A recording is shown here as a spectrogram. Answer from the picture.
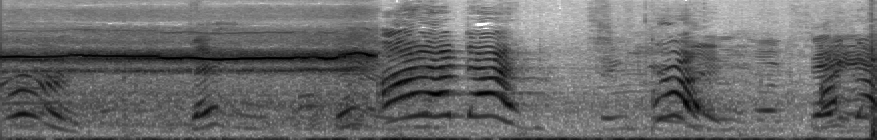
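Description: Children's voices: a long, steady high-pitched squeal held for about two seconds at the start, then short shouts and chatter.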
